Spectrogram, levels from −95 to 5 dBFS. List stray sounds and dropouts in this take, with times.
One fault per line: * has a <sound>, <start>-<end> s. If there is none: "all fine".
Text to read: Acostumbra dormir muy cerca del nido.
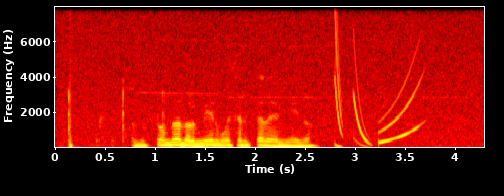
* has a chirp, 2.8-3.7 s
